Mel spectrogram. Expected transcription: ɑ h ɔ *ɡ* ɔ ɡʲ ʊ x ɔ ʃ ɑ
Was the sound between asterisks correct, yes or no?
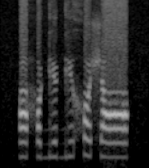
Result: no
